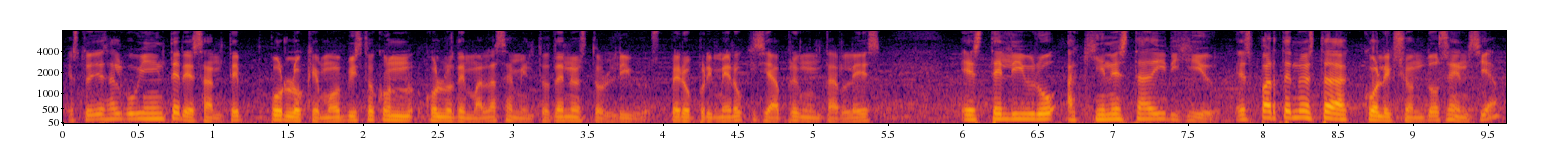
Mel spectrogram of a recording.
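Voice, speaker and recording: A man's voice: medium pitch, lively intonation, fast. A man hosting an interview about a book launch, chatty and digressive, asking long conversational questions.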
